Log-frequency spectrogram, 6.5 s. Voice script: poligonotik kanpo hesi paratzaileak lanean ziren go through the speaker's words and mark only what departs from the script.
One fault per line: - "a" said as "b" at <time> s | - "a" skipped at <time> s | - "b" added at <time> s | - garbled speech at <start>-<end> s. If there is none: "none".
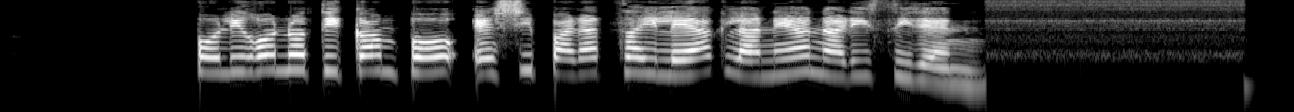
- "ari" added at 4.2 s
